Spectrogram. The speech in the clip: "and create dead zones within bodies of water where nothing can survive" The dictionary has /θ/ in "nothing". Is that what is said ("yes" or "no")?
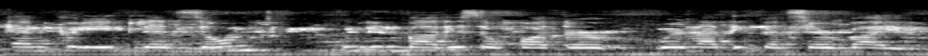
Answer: no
